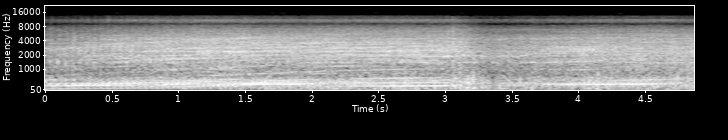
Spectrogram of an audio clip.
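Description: Yamaha Ténéré 700's parallel-twin engine pulling away from a stop: the pitch rises steadily, drops briefly about three seconds in as it shifts up a gear, then climbs again under acceleration.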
